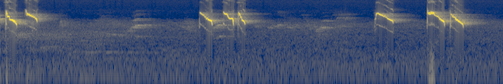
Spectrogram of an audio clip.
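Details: White-eye practising the rapid 'ngalas' style, giving sparse pairs and triplets of thin, high, falling chirps spaced a second or two apart, with quiet gaps between.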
